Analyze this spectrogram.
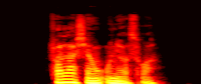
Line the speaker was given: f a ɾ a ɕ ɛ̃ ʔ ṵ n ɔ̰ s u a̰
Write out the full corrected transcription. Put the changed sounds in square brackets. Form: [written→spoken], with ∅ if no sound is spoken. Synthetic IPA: f a [ɾ→l] a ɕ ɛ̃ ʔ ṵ [n→ɲ] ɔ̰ s [u→w] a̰

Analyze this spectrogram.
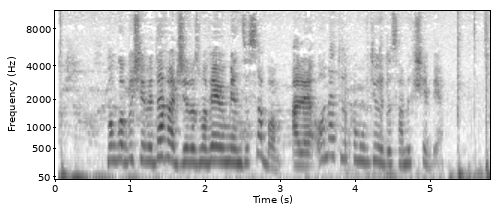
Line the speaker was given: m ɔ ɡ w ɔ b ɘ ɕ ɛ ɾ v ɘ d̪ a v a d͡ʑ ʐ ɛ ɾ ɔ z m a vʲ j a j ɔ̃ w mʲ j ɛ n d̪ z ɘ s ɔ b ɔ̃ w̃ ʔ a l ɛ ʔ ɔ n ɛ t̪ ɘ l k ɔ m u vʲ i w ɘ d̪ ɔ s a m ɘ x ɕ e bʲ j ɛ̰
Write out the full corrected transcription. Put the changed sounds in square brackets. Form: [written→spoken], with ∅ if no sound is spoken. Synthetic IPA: m ɔ ɡ w ɔ b ɘ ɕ ɛ [ɾ→∅] v ɘ d̪ a v a d͡ʑ ʐ ɛ ɾ ɔ z m a vʲ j a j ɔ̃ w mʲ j ɛ n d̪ z ɘ s ɔ b ɔ̃ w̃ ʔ a l ɛ ʔ ɔ n ɛ t̪ ɘ l k ɔ m u vʲ i w ɘ d̪ ɔ s a m ɘ x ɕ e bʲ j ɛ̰

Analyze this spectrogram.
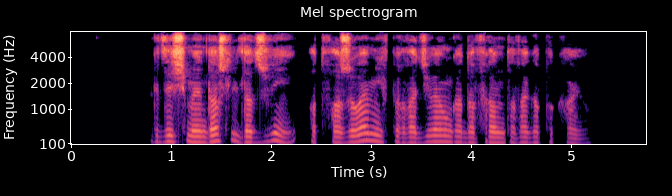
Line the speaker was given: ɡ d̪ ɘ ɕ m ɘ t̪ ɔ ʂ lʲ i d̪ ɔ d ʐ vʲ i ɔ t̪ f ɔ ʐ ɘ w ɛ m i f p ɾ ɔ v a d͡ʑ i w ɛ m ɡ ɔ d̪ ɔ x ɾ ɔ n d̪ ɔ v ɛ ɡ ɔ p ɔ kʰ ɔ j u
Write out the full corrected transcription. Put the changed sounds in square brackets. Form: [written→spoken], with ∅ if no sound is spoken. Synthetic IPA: ɡ d̪ ɘ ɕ m ɘ [t̪→d̪] ɔ ʂ lʲ i d̪ ɔ d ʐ vʲ i ɔ t̪ f ɔ ʐ ɘ w ɛ m i f p ɾ ɔ v a d͡ʑ i w ɛ m ɡ ɔ d̪ ɔ [x→f] ɾ ɔ n [d̪→t̪] ɔ v ɛ ɡ ɔ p ɔ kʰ ɔ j u

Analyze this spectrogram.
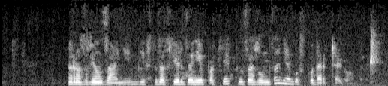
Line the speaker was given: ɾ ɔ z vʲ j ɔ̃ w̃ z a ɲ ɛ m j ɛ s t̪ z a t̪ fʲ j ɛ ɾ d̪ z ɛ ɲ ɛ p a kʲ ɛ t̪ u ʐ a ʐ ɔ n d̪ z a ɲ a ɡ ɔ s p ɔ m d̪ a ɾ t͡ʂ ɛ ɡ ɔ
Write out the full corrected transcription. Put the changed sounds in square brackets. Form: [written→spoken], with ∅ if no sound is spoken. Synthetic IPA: ɾ ɔ z vʲ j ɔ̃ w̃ z a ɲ ɛ m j ɛ s t̪ z a t̪ fʲ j ɛ ɾ d̪ z ɛ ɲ ɛ p a kʲ ɛ t̪ u [ʐ→z] a ʐ ɔ n d̪ z a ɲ a ɡ ɔ s p ɔ [m→∅] d̪ a ɾ t͡ʂ ɛ ɡ ɔ

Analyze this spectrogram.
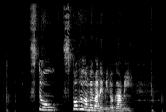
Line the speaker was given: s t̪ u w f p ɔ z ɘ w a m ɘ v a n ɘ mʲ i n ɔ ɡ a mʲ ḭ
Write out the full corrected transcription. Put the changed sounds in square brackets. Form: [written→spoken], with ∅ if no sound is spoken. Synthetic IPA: s t̪ u w [f→s] p ɔ [z→v] ɘ w a m ɘ v a n ɘ mʲ i n ɔ ɡ a mʲ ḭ

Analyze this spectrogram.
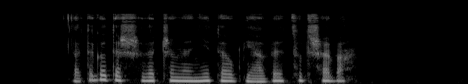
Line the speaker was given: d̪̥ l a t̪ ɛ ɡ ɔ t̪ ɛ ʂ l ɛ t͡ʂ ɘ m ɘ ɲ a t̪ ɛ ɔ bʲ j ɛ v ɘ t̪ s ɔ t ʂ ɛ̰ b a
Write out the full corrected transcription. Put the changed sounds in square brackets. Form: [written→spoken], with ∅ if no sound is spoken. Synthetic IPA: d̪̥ l a t̪ ɛ ɡ ɔ t̪ ɛ ʂ l ɛ t͡ʂ ɘ m ɘ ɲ [a→ɛ] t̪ ɛ ɔ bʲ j [ɛ→a] v ɘ t̪ s ɔ t ʂ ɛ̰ b a

